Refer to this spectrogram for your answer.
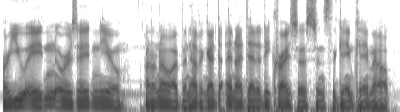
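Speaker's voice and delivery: usual speaking voice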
